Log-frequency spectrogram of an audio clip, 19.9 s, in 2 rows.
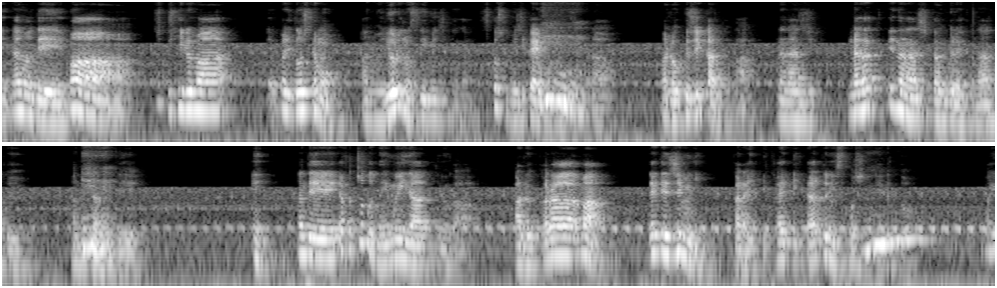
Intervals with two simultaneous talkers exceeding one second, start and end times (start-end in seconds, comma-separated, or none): none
